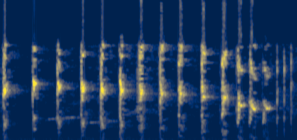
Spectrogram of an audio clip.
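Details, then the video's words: Young female lovebird kept as a lure and tutor for other birds, in 'ngetik' style: about a dozen sharp, high clicking chirps, spaced roughly a quarter second apart and quickening toward the end. "Suara Burung LOve Bird Betina Balibu Kusumo Ngetik Konslet Ngekek Pancingan Masteran Panjang"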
